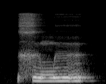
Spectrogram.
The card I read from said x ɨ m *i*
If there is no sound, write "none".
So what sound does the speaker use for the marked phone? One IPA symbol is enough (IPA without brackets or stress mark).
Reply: ɨ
